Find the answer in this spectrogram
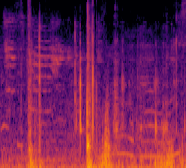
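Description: Golf cart driving, wind buffeting the microphone in two strong low thumps, with a low steady whine from the cart's motor in the second half.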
